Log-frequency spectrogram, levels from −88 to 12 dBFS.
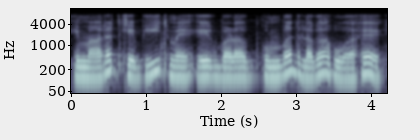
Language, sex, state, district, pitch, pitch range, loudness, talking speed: Hindi, male, Uttar Pradesh, Lucknow, 125 Hz, 120-150 Hz, -14 LUFS, 140 wpm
